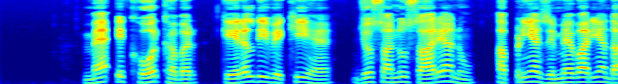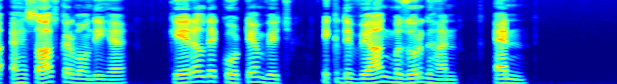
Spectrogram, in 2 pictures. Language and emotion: Punjabi, neutral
